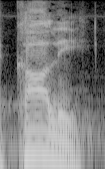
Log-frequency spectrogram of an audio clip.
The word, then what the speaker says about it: Collie: Ah, eu falei Corley, falei errado. É Collie, não é Corley. Oh. Não tem R, é Collie.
